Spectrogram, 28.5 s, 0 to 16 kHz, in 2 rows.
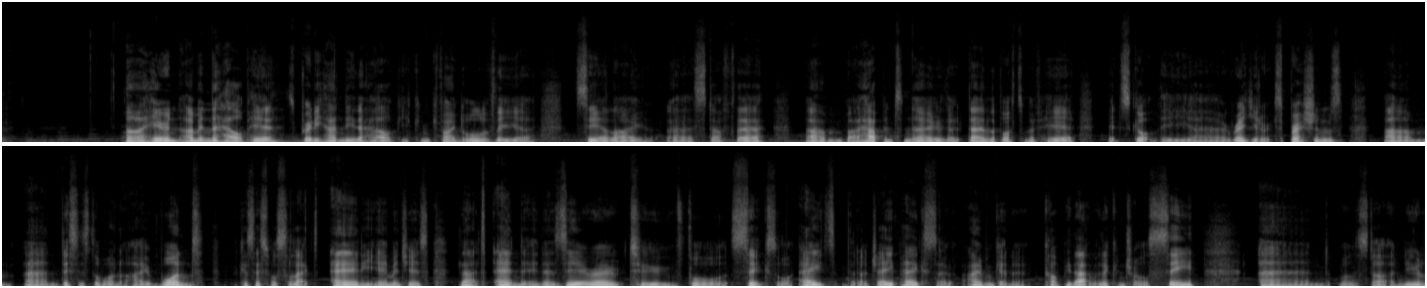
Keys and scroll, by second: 25.3 ctrl+c.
